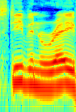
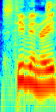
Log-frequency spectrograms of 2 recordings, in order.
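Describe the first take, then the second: First: The surname rhymes with day. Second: The surname rhymes with see. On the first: The speaker calls it wrong. "I've been calling him Stephen Ray for decades" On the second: The speaker calls it right. "the correct pronunciation"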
